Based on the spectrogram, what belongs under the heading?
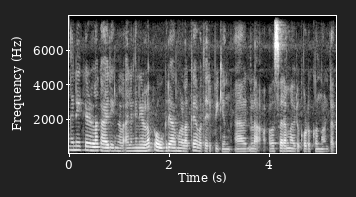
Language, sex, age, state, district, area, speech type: Malayalam, female, 30-45, Kerala, Thiruvananthapuram, rural, spontaneous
